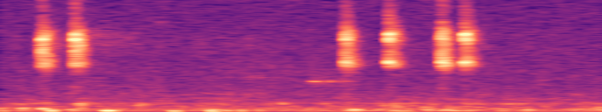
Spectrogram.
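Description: Near silence with a few faint computer mouse clicks, several of them in quick pairs.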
